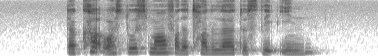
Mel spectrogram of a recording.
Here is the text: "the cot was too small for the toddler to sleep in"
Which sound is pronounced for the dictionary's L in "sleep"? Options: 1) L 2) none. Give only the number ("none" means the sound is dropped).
1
